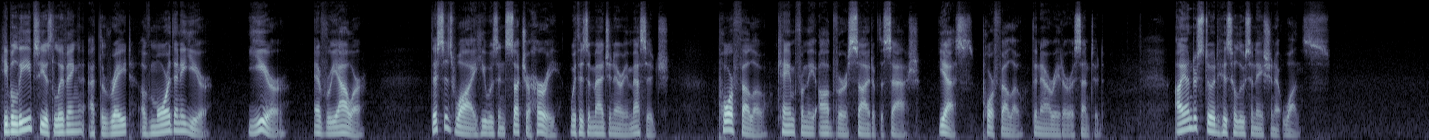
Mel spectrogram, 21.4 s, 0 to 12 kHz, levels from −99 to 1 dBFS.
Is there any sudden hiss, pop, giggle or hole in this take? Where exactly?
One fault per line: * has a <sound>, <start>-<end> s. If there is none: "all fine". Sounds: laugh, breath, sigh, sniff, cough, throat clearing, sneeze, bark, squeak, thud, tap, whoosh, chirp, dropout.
all fine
